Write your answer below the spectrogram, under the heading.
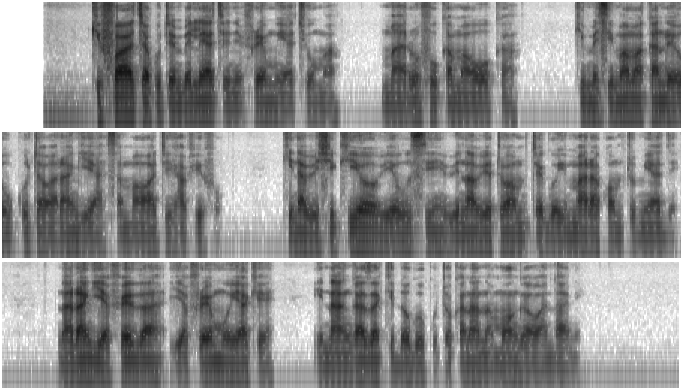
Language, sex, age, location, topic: Swahili, male, 25-35, Nairobi, health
